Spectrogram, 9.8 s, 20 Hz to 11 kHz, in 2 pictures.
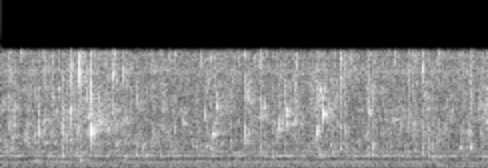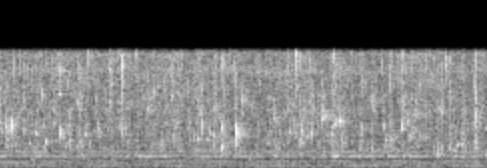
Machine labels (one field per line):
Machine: pump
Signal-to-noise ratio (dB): 6 dB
